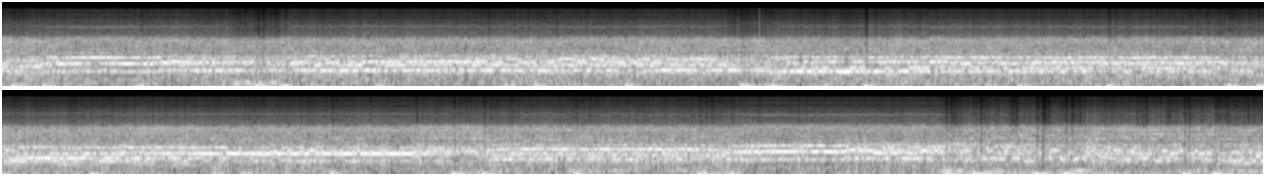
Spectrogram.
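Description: Live concert music played over a large PA, recorded from the audience: a band with a steady drum beat and long held melody notes, very loud throughout.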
